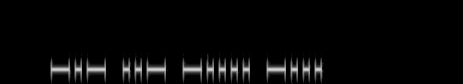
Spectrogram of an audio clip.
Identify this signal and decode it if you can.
Morse code, heard as a keyed tone, about 19 wpm, 700 Hz. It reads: KU6B
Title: USA Call Signs - 4 Characters - Repeated 3x - 20wpm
